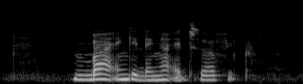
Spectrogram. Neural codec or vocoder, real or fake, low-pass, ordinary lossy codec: codec, 16 kHz, 16 kbps, FreqCodec, smaller model; fake; 7.2 kHz; none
